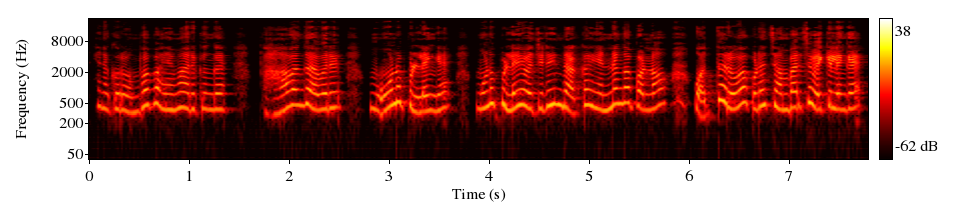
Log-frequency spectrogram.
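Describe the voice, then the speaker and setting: A woman voicing a fretful, high cartoon village wife. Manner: fretful, pleading. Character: anxious village wife begging her husband for help. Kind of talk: cartoon voice acting.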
